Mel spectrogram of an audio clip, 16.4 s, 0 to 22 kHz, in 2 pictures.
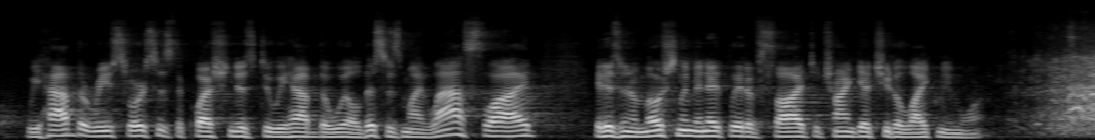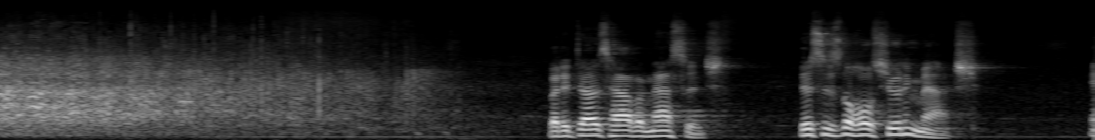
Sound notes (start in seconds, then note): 7.6 laughter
